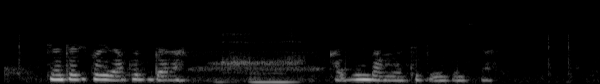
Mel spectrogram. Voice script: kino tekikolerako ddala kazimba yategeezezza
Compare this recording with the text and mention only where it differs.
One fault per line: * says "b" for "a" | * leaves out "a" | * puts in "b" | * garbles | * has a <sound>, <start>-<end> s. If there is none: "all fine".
* has a throat clearing, 2.1-3.1 s
* puts in "bwe"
